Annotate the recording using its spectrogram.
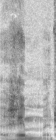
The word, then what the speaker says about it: Raismes: que se llama REM, Raismes, se escribe ahí.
